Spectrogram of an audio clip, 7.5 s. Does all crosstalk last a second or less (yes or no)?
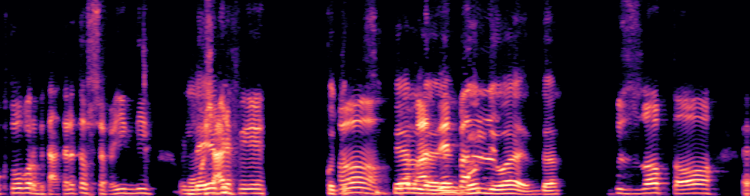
no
